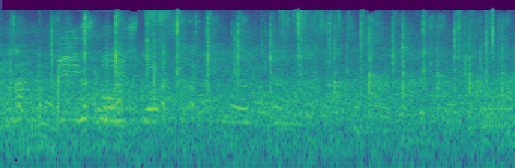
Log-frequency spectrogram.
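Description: Background chatter of many people in a large hall, with voices overlapping and no one voice standing out, and frequent light ticks and taps throughout.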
